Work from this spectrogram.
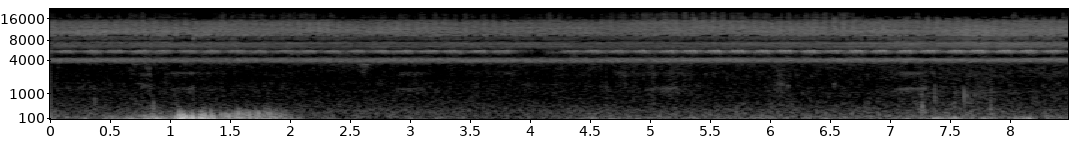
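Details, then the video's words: Insects chirping on a moonlit night in the tallgrass prairie of Konza Prairie Biological Station near Manhattan, Kansas; a steady, high, rapidly pulsing chorus runs throughout beneath a low wind rumble that swells near the start and end. "Insect Chirping Sounds"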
